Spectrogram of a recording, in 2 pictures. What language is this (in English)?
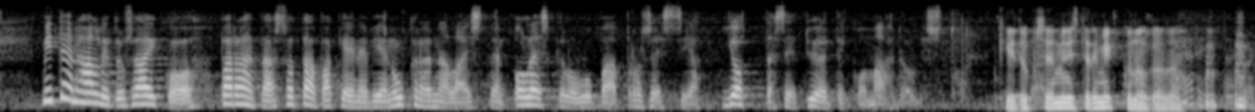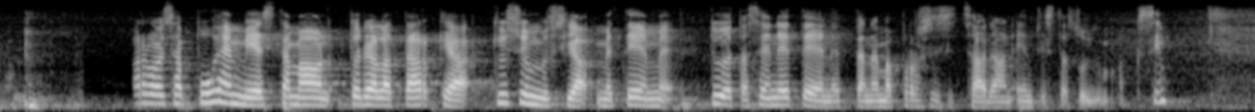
Finnish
